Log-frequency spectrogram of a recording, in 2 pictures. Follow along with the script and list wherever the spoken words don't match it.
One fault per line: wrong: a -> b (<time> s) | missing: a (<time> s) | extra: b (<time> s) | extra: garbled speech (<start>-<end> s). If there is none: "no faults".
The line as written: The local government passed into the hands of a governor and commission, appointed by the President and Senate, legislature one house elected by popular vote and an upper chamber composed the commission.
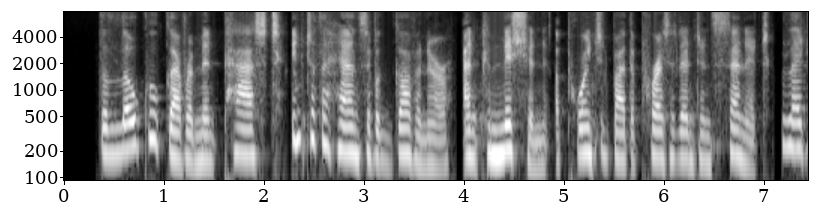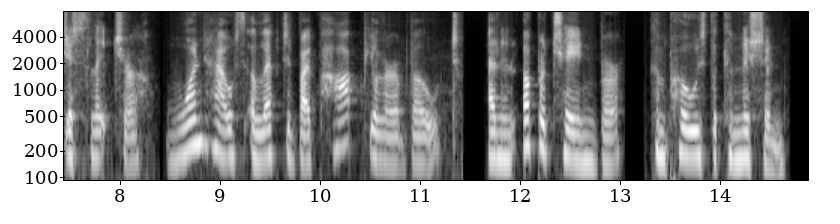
no faults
